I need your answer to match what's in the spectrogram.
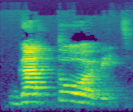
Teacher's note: Pay attention that O after ge is not stressed. This is why we pronounce it like a.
